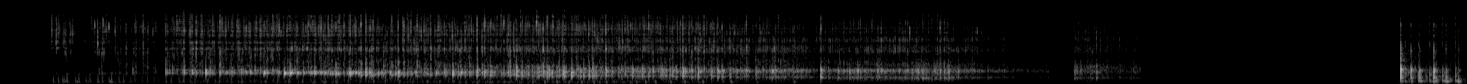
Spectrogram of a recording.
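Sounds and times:
Guinness beer pouring into a glass: 0:00.5 - 0:11.6.

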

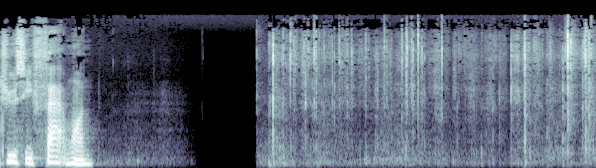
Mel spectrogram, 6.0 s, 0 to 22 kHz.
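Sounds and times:
speech: 0:00.0 - 0:01.0
paper envelope holding a check torn open: 0:02.6 - 0:05.9.

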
